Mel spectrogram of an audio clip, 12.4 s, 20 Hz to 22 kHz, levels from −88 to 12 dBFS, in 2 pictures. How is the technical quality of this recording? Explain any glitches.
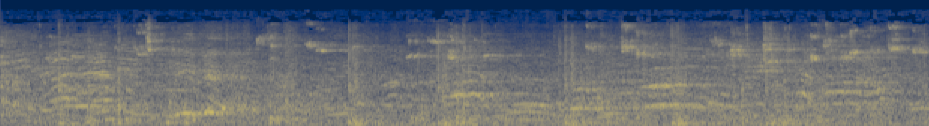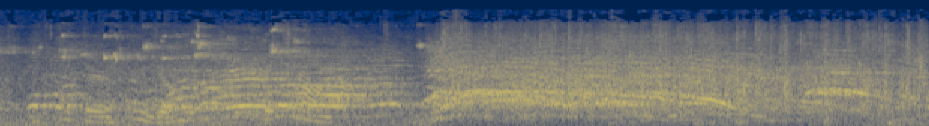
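No technical glitches can be heard in this recording.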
